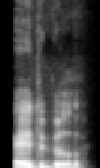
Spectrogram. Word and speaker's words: edible: tough one to pronounce eatable pronounced the short e like pet edible edible so it's an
